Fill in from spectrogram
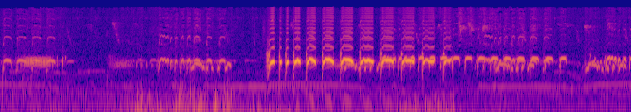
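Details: Zebra doves, local and crossbred, in a lure recording meant to set other doves singing; a quick run of staccato cooing notes repeated about four per second, loudest mid-clip, with softer cooing before and after and low rumbling in the background.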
